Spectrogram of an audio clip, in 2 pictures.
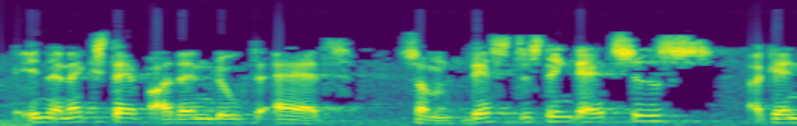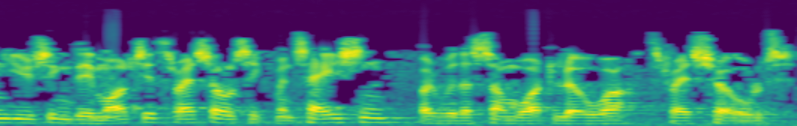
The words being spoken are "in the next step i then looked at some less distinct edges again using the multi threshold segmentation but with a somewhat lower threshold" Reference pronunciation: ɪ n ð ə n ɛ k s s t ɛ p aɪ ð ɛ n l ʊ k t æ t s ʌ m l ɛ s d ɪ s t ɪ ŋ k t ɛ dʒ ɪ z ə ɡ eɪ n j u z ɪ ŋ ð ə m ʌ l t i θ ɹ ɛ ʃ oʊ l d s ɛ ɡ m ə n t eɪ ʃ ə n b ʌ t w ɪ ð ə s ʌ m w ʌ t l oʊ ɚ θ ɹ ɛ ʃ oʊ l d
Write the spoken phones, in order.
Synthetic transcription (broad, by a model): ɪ n ð ə n ɛ k s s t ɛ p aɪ ð ɛ n l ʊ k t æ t s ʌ m l ɛ s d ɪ s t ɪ ŋ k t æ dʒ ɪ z ə ɡ eɪ n j u s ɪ ŋ ð ə m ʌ l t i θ ɹ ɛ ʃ oʊ l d s ɛ ɡ m ə n t eɪ ʃ ə n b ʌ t w ɪ ð ə s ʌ m w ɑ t l oʊ ɚ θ ɹ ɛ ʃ oʊ l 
